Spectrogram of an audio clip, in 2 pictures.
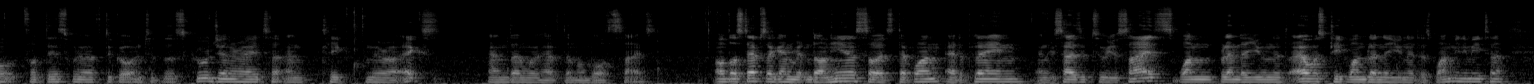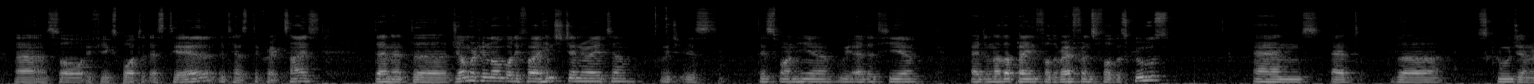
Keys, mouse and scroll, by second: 0.1 shift+middle click, 0.9-2.2 shift+scroll up 9, 2.2-2.7 shift+drag, 2.2-2.7 shift+scroll down 1, 2.7 shift+middle click, 4.6 click, 5.1 middle click, 6.6 middle click, 6.8 shift+click, 6.8 shift+middle click, 6.8 scroll down 3, 21.1-21.9 scroll down 4, 21.9 click, 22.1-23.1 scroll down 4, 23.4 middle click, 29.2-30.3 scroll up 4, 30.3 middle click, 30.3-30.6 scroll up 1.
